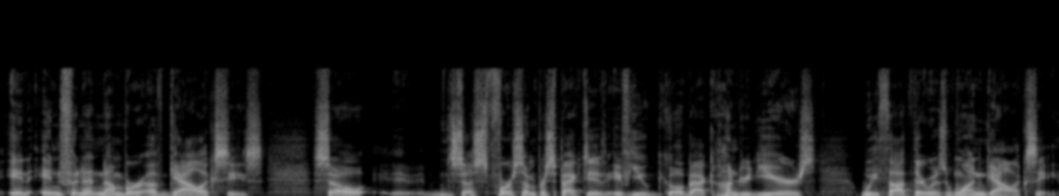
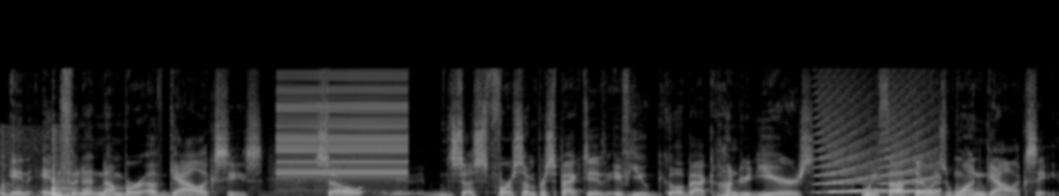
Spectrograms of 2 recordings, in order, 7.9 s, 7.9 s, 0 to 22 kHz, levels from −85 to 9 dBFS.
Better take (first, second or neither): first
